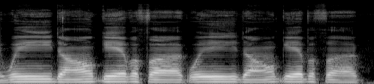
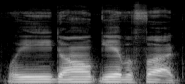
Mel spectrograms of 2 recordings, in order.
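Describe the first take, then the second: First: Chanted, each word spaced for viewers to echo; slow chant. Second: Chanted, slow, deliberate refrain for the crowd to repeat; chanted, lay the words down slowly so others can join; slow chant lead. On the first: Vlogger chanting along with his viewers, slow. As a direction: chant it slowly, call and response. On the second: Vlogger leading viewers in a chant, slow and deliberate. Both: Shown as a demonstration. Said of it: "Say it with me".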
